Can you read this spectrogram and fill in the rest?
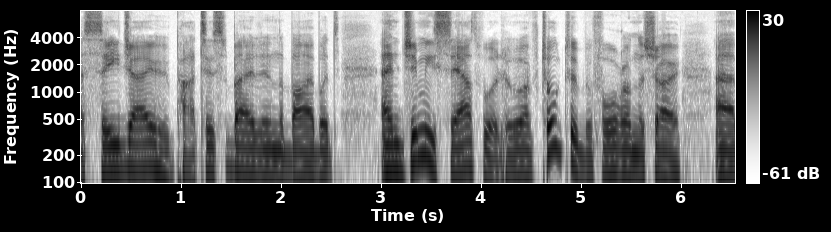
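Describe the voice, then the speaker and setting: A man hosting a community radio show, speaking haltingly with many fillers. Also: medium pitch, no echo. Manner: halting, filler-heavy delivery. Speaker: radio host, interviewer. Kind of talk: casual community radio presenting.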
